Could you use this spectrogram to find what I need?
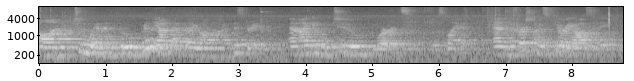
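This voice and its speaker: A woman speaks at a moderate pace in a room with strong echo and light background noise. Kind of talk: lecture. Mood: warm, lively.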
